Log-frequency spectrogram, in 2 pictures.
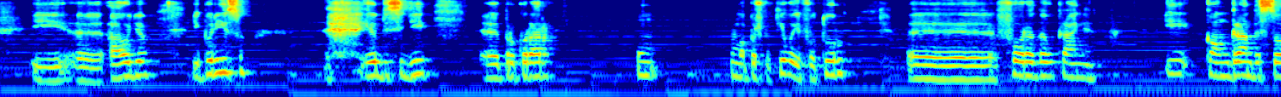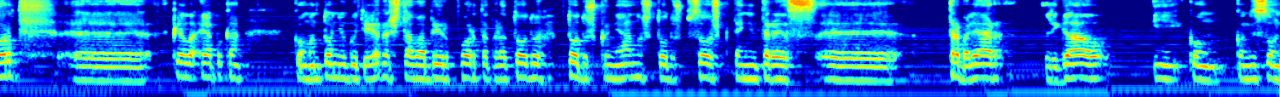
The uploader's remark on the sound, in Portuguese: Este episódio foi gravado através de videoconferência e sofre, por isso, de alguns problemas em termos de qualidade sonora.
